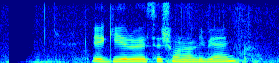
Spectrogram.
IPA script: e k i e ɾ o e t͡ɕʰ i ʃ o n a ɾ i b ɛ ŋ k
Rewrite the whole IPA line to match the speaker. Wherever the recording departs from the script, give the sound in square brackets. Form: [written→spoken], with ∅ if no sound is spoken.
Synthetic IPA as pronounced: e [k→ɡ] i e ɾ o e t͡ɕʰ [i→e] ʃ o n a [ɾ→l] i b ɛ ŋ k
